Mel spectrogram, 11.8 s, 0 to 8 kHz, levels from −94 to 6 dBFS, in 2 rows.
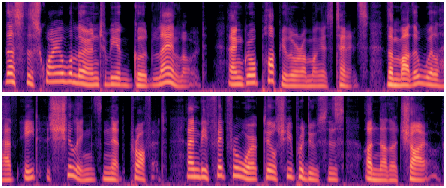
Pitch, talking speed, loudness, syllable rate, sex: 170 Hz, 175 wpm, -20 LUFS, 4.5 syllables/s, male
